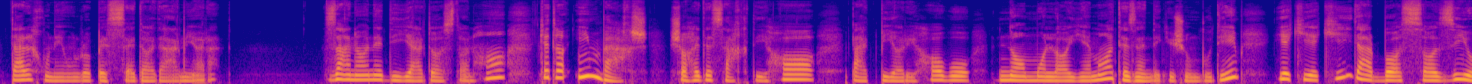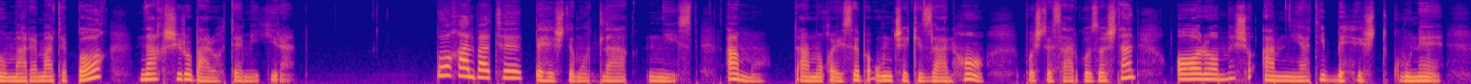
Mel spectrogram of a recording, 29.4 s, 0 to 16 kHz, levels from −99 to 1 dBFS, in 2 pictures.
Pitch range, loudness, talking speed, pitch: 165-220 Hz, -26 LUFS, 120 wpm, 180 Hz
